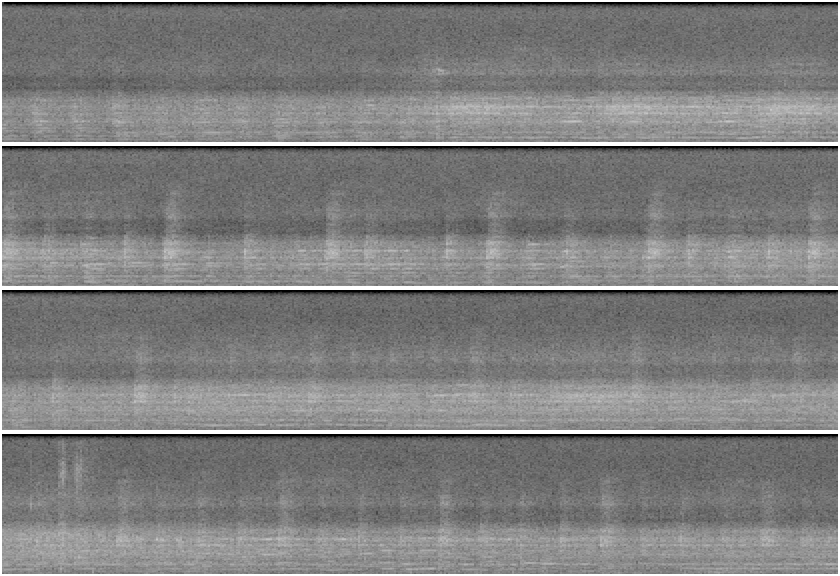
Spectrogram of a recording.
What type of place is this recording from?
park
